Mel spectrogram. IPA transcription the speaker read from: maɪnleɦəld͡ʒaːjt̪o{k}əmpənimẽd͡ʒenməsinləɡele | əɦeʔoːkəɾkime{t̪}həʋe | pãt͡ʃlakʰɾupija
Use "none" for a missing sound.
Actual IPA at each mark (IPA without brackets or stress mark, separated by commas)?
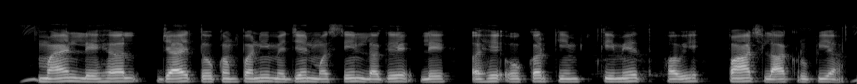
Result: k, t̪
